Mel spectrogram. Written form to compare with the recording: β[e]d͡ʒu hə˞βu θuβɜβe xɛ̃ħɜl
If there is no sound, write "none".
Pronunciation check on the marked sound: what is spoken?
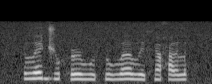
ɛ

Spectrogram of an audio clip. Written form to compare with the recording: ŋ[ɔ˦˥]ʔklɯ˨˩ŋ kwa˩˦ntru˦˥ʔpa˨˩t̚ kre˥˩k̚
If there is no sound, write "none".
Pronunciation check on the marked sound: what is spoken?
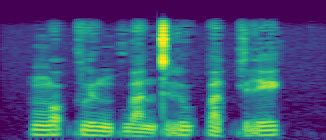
ɔ˦˥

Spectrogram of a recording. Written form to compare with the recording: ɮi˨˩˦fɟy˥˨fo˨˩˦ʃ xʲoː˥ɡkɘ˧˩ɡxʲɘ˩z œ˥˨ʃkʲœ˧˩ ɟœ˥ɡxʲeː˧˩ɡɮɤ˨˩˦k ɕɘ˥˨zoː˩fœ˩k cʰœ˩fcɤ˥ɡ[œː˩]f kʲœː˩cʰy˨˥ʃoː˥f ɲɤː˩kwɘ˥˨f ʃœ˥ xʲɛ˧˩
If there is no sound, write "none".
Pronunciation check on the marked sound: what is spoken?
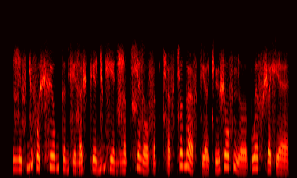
œː˩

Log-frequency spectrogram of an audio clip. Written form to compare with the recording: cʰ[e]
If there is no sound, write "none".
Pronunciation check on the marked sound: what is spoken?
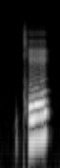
e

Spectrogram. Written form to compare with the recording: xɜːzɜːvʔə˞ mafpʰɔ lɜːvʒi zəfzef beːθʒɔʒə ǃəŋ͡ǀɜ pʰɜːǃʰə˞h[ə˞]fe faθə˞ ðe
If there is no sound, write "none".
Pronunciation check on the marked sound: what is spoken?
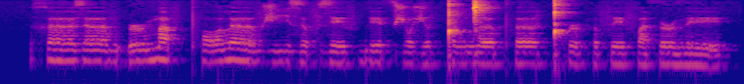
ə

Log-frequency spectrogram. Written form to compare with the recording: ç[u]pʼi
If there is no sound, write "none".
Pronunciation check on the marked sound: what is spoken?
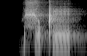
u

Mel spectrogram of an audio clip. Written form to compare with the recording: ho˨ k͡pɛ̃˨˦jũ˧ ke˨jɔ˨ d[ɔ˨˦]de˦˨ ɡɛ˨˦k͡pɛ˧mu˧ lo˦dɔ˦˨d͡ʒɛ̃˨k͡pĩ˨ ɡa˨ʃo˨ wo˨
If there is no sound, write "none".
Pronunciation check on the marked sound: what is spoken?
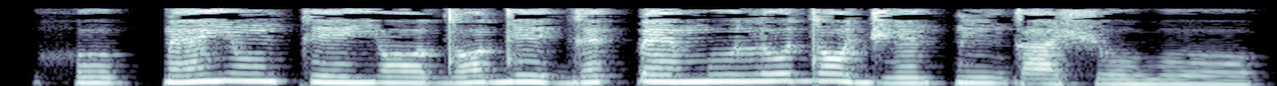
ɔ˨˦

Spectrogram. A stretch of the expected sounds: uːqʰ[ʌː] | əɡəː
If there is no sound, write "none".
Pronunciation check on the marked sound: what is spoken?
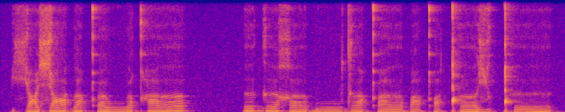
ʌː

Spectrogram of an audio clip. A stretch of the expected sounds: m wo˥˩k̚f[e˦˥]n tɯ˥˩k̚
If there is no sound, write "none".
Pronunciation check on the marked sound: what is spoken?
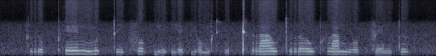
e˦˥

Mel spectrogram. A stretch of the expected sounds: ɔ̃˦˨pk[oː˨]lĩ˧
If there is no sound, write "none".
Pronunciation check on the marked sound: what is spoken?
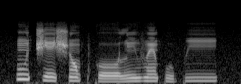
oː˨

